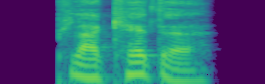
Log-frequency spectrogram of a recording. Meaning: 1. sticker, tag 2. plaque
- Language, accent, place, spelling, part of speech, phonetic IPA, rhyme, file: German, Germany, Berlin, Plakette, noun, [plaˈkɛtə], -ɛtə, De-Plakette.ogg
